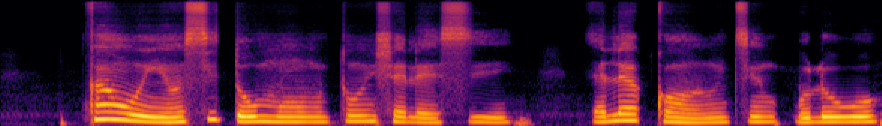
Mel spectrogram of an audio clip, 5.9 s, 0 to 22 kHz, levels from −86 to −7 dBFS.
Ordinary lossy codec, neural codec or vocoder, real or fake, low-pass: none; autoencoder, 48 kHz, 32 numbers a frame, DAC-VAE, trained on Japanese speech; fake; none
